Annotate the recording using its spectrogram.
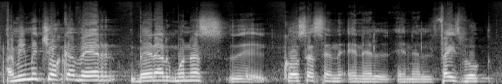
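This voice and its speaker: A man's voice: on the high side, unhurried. A man leading an informal Bible study, reading verses aloud and quizzing his listeners with rhetorical questions. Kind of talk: informal Bible teaching to a group.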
